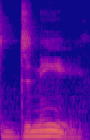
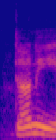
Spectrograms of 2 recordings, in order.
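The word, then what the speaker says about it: D'ni: it's really confusing because in the books it's like d apostrophe ni like that's Den or deny Den something like that but no it's dun dunny is how they pronounce it I don't know where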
